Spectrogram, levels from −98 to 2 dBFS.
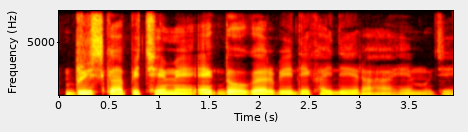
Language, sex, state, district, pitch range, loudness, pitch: Hindi, male, Arunachal Pradesh, Longding, 85-110 Hz, -17 LUFS, 95 Hz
